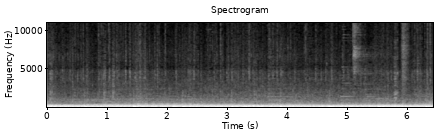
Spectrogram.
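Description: A vehicle driving slowly on a snow-covered road, heard from inside the cab: a steady low engine drone with irregular low bumps as it rolls over the ruts.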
